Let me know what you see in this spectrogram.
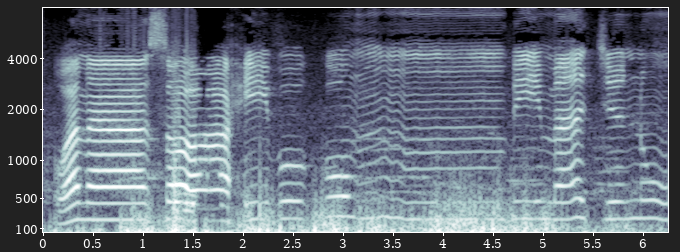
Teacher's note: জিমকে কলকলা করে আগের অক্ষরের সাথে মিলিয়ে পড়তে হয়। এখানে কুম একালি গুণনা করবেন, এখানে জিম কলকলা করবেন।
